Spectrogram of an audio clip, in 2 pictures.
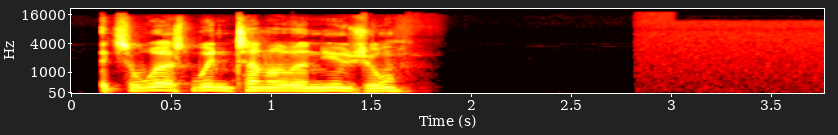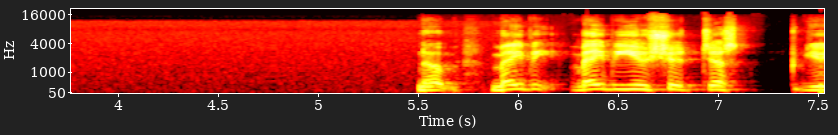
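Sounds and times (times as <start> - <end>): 
speech: 0.2 - 1.8, 5.5 - 7.5
broadband static hiss from bad connection: 2.4 - 6.6.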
